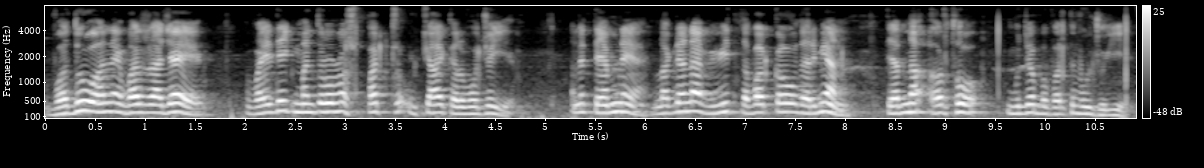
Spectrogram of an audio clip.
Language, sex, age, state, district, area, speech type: Gujarati, male, 60+, Gujarat, Surat, urban, read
